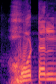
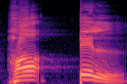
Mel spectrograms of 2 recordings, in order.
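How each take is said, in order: First: होटल with a closed, rounded ओ; wrong ओ vowel. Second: होटल slowly as "हॉ-टेल", open ऑ; open ऑ vowel. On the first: Teacher shows students what to avoid, closed ओ in होटल. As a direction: say होटल with full ओ, as commonly mispronounced. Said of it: "होटल नहीं बोलते हैं". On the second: Teacher models the word for students, slow open ऑ in होटल. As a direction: split होटल into two long syllables, हॉ and टेल. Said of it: "अ का उच्चारण करो". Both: Shown as a demonstration.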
